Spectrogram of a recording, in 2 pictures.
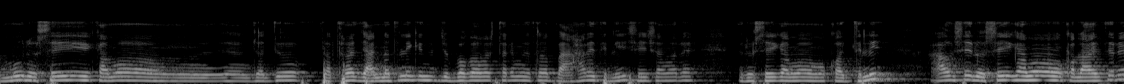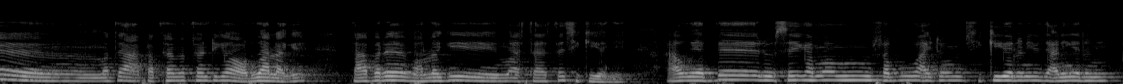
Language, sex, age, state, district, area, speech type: Odia, male, 45-60, Odisha, Dhenkanal, rural, spontaneous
